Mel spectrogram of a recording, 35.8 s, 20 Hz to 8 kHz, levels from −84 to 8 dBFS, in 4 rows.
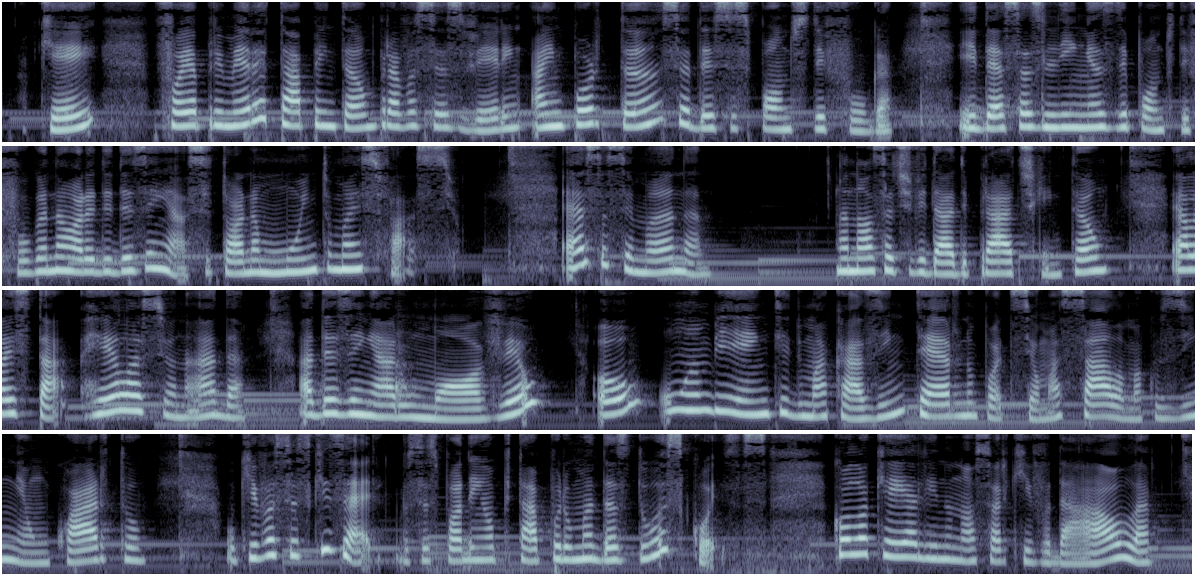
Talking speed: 130 wpm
